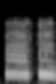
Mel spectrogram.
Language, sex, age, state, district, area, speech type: Odia, female, 18-30, Odisha, Balasore, rural, conversation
